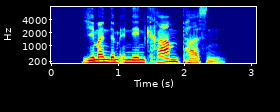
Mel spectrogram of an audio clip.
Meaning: to suit someone
- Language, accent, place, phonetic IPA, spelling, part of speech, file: German, Germany, Berlin, [ˈjeːmandəm ɪn deːn kʁaːm ˈpasn̩], jemandem in den Kram passen, verb, De-jemandem in den Kram passen.ogg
